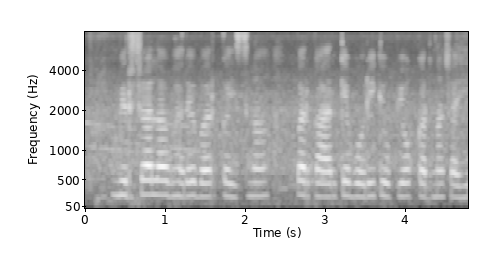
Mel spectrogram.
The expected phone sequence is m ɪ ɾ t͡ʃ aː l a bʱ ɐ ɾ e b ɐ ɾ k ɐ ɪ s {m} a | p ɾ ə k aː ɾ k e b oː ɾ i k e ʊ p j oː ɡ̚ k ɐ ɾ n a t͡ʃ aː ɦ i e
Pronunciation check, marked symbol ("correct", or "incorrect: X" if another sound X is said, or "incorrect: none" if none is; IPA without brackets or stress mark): incorrect: n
